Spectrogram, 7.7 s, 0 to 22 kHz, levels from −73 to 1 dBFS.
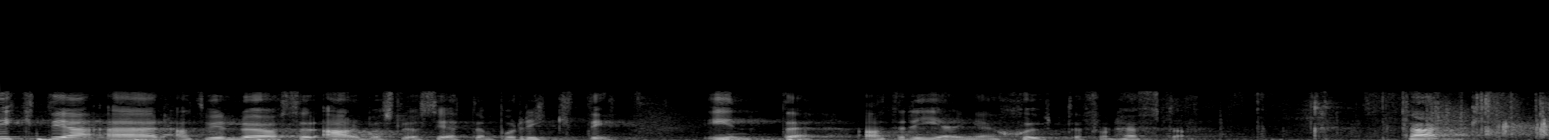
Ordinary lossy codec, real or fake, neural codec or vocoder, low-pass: none; real; none; none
